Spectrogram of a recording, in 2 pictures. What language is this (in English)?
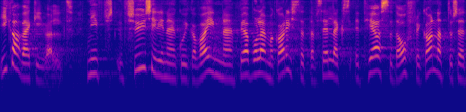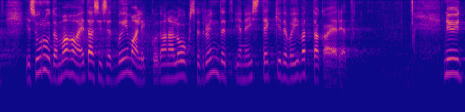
Estonian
